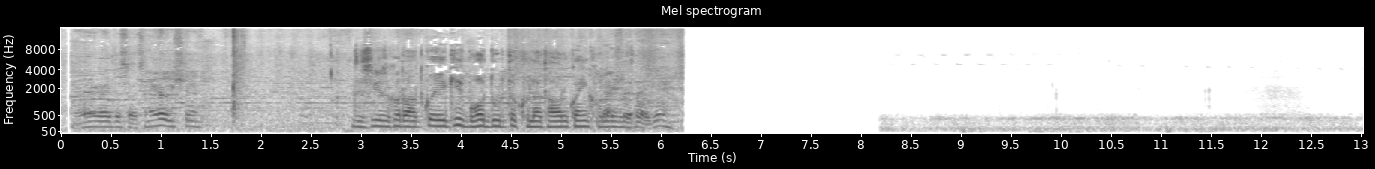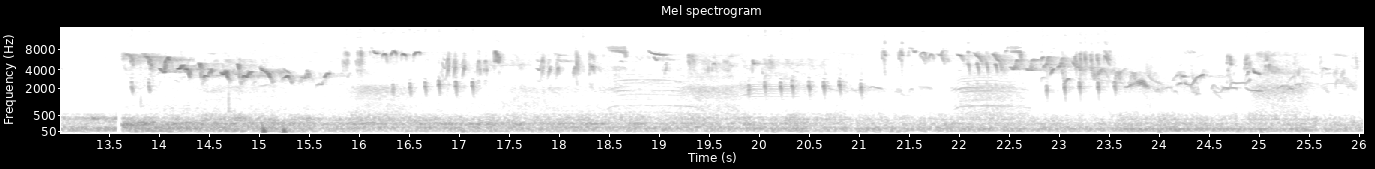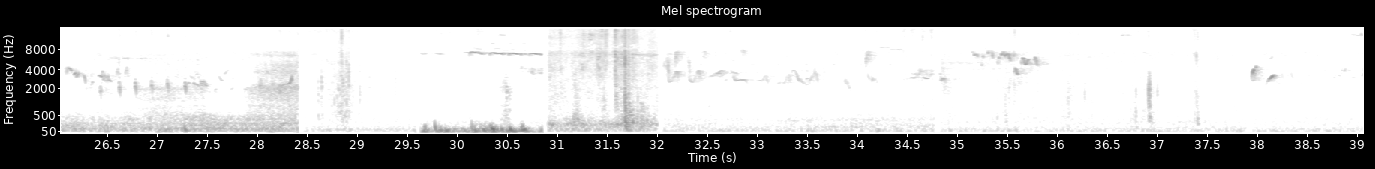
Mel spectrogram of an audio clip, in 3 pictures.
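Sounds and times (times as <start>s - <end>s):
steady low rumble: 8.2s - 22.6s
small birds chirping and singing: 13.6s - 28.5s, 32.0s - 36.3s, 37.9s - 39.0s.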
